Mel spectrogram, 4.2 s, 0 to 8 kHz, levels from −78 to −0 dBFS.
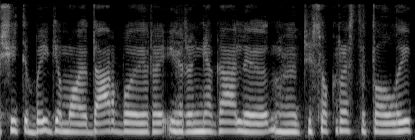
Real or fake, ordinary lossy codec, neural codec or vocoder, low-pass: fake; MP3, 48 kbps; codec, 44.1 kHz, 3.4 kbps, Pupu-Codec; 7.2 kHz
